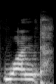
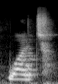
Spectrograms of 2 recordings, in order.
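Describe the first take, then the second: First: Said in the usual way. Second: Want with final t released like "ch"; soft-t WANT. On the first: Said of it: "want नहीं पढ़ना है". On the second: Shown as a demonstration. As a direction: say want as "wantch". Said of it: "क्या पढ़ना है?". (want को "वांच" जैसा बोलें)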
